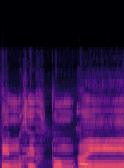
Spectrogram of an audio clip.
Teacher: میم ساکن کے بعد حمزہ آیا ہے، اظہار شفوی ہوگا · نون ساکن کے بعد یرملون کا یا ادغام مع الغنہ ہوگا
